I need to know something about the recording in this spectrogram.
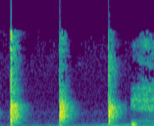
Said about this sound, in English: Oh, that deserves three claps right there.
